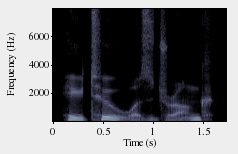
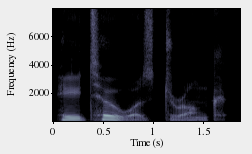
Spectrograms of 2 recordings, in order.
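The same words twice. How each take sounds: First: Slow, rising on too; surprised question. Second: Said in the usual way. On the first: Acted. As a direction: ask it in surprise. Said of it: "repeated as question". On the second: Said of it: "repeated as statement then question".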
